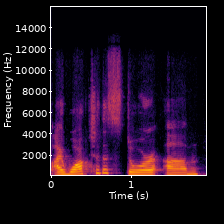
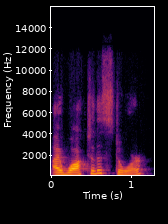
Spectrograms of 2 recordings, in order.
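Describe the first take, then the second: First: A filler sound 'um' follows the phrase. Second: A silent pause follows the phrase. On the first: The speaker calls it wrong. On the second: The speaker calls it right. "So if you pause"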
